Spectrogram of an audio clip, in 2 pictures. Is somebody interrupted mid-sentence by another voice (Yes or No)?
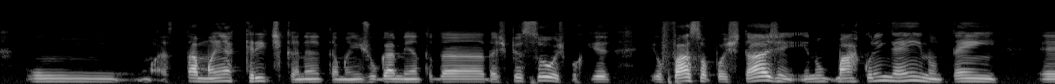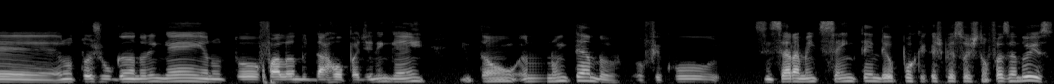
No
